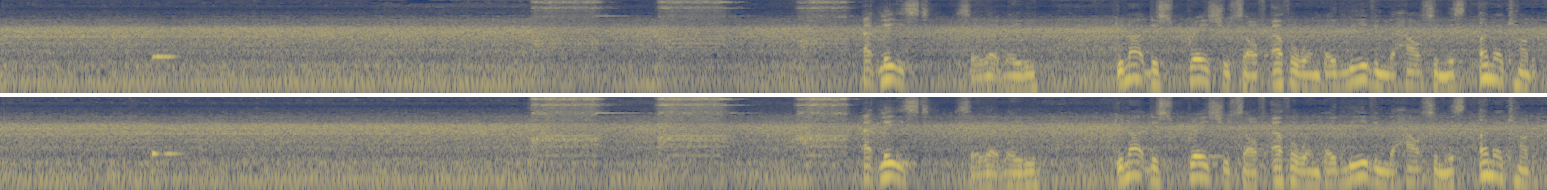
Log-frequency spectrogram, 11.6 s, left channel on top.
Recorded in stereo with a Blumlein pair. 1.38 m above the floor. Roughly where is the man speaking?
Ahead.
